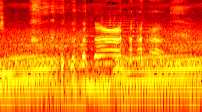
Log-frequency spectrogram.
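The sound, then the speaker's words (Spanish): A Bentley's engine roars steadily, its pitch rising and falling as it revs and speeds off, with a voice speaking over the loud, continuous motor noise. “Oye, oye, ¿Puedes bajar la velocidad, por favor?”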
